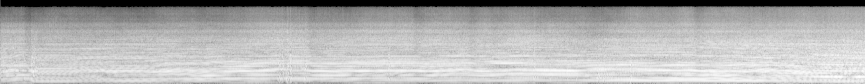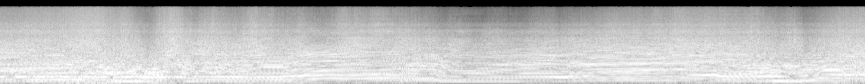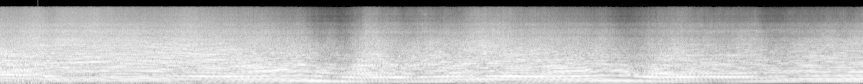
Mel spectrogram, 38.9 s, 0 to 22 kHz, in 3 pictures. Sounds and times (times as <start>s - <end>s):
Accelerating, revving, vroom: 0.0s - 38.8s
Race car, auto racing: 0.0s - 38.8s.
